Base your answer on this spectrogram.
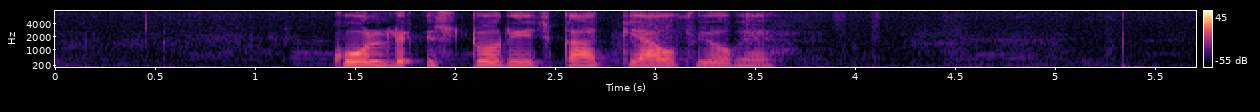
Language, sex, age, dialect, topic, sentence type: Hindi, male, 51-55, Kanauji Braj Bhasha, agriculture, question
